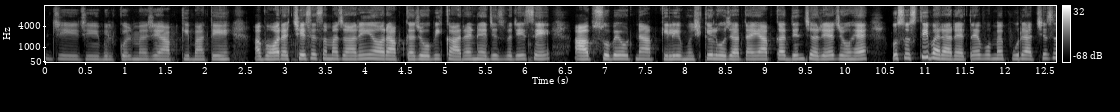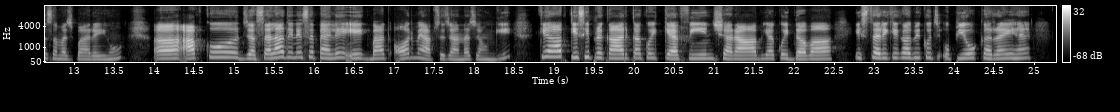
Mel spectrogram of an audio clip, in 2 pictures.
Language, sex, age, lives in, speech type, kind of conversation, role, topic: Hindi, female, 25-29, India, conversation, advice, advisor, सुबह उठना मुश्किल और दिन भर सुस्ती बनी रहना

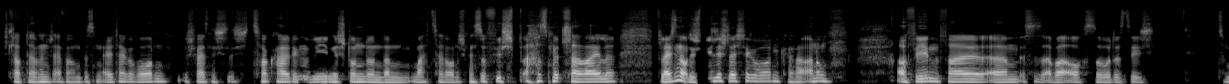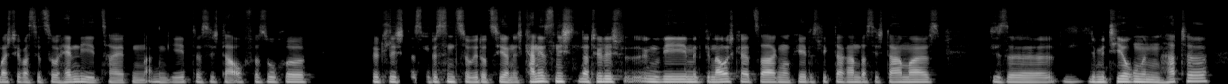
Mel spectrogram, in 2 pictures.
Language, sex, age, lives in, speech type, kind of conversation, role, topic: German, male, 20-24, Germany, conversation, podcast, guest, Wie sprecht ihr zu Hause über Handy- und Bildschirmzeit?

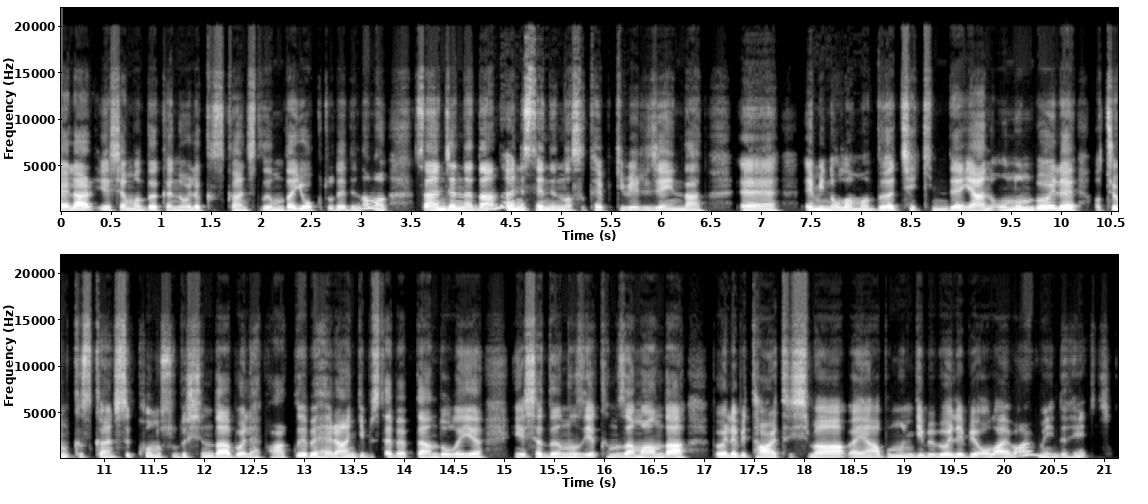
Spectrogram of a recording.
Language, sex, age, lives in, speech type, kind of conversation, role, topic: Turkish, female, 30-34, Netherlands, conversation, advice, advisor, Sevgilimle yaşadığımız kıskançlık ve şüphe kaynaklı güven sorunlarını nasıl aşabiliriz?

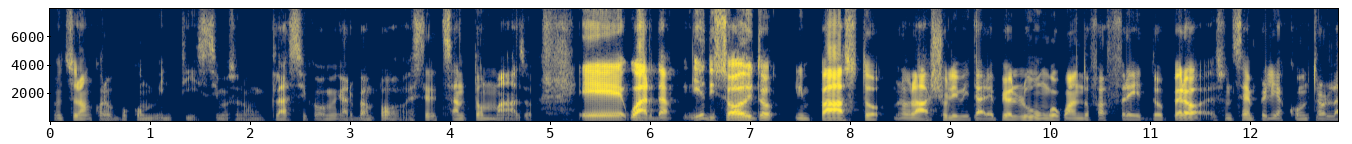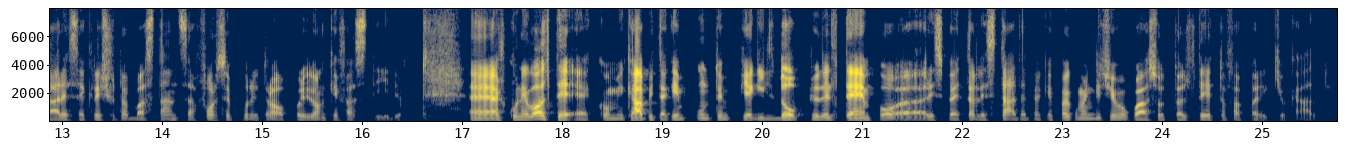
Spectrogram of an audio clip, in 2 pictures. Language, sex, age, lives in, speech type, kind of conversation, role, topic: Italian, male, 40-44, Italy, read, expert-assistant, asker, Perché il pane lievita?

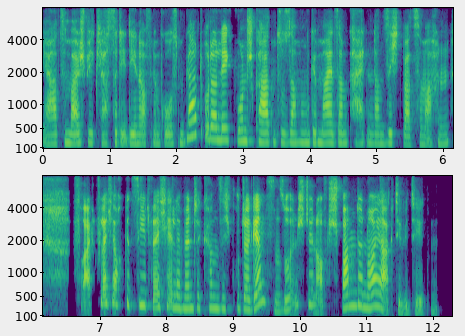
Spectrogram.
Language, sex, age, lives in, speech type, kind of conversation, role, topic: German, female, 65-69, Germany, read, expert-assistant, expert, Wie finde ich einen Kompromiss, wenn meine Reisegruppe unterschiedliche Vorstellungen vom Urlaub hat?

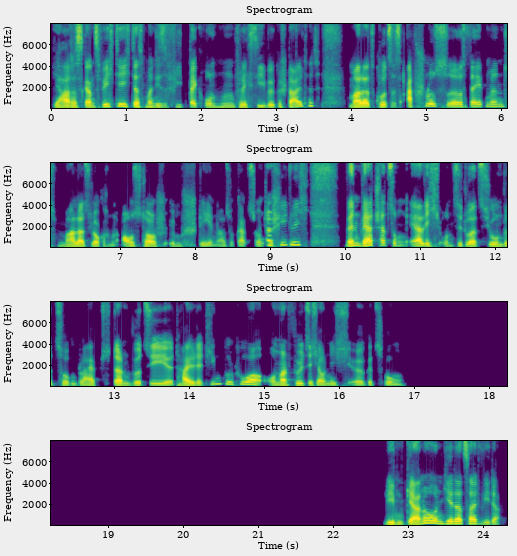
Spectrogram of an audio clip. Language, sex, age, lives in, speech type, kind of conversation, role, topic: German, male, 25-29, Germany, read, expert-assistant, expert, Wie gehe ich damit um, wenn politische Diskussionen im Alltag schnell hitzig werden?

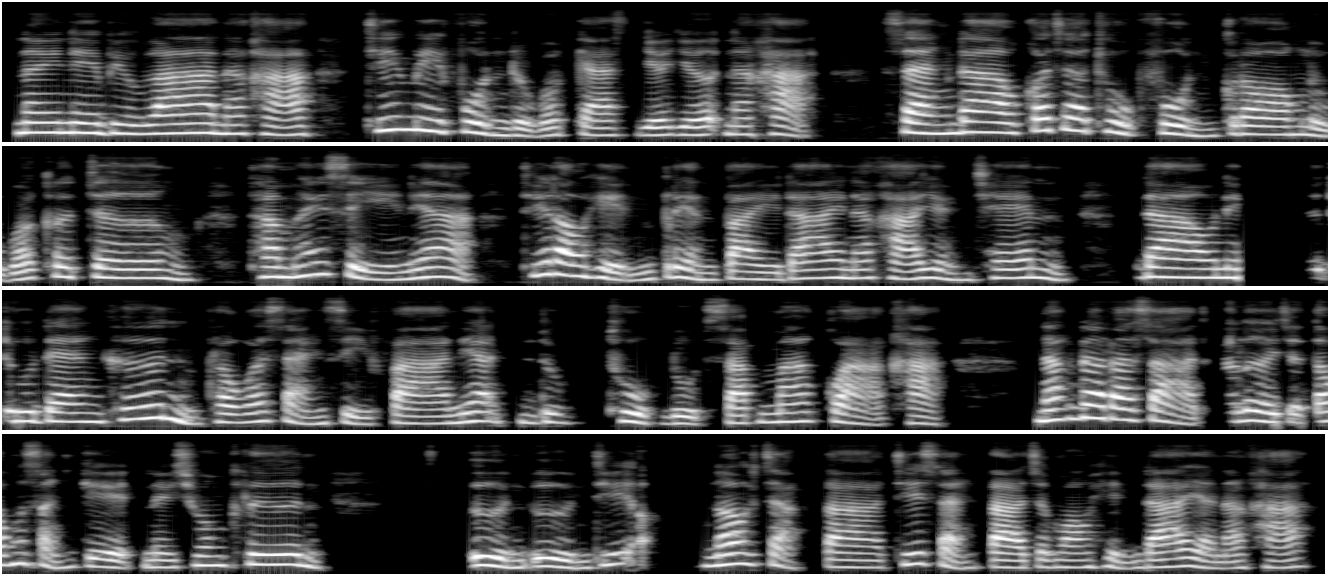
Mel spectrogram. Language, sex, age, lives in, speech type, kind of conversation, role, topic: Thai, female, 45-49, Thailand, read, expert-assistant, expert, ทำไมบางครั้งเราถึงเห็นดาวสีต่างกัน เช่น สีฟ้า สีแดง หรือสีเหลือง? สีของดาวบอกอะไรเราได้บ้าง?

